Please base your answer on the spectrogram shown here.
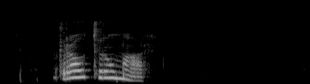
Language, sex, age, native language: Icelandic, male, 10, Icelandic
